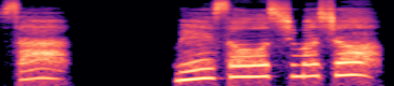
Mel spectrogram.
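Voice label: loading, Japanese; 人物：少女前线:柯尔特M1851N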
